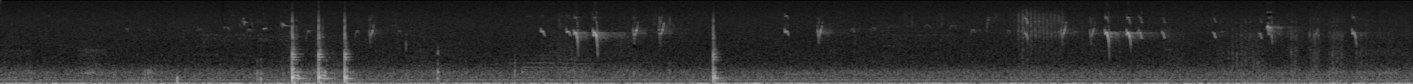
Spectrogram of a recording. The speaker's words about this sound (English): There's a wild male crossbill here, singing from that dead tree next to the net site.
